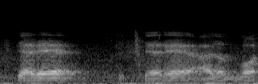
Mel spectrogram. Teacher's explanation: افترى عند ورش هتبقى رقيق، افترى افترى على الله بالإمالة كده.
